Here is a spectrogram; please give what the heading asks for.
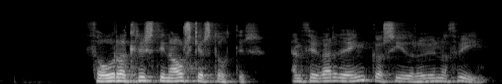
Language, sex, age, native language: Icelandic, male, 40-49, Icelandic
